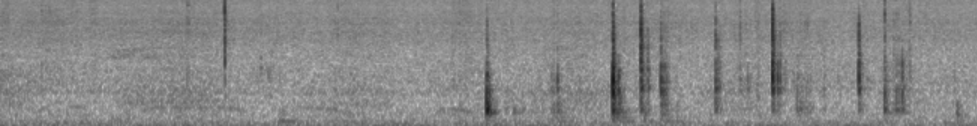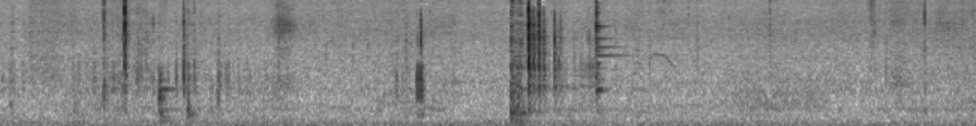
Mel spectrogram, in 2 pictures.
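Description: Irregular light clicks and knocks, with a louder clatter about seven and a half seconds in, over a steady low rumble.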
